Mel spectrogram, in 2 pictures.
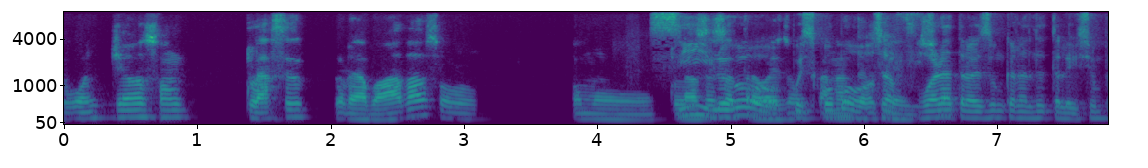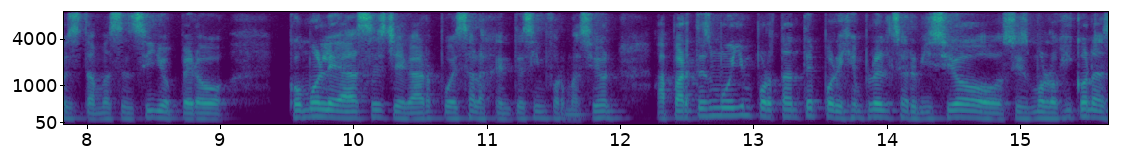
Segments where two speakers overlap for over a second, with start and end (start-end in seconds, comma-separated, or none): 4.4-6.7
